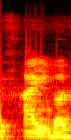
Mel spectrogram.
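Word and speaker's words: Ф: ভাষায় কি বলা হয় গোল দিয়ে মাঝখান দিয়ে ফাকা করে দিলাম হচ্ছে না আমার ভালো এইযে এটাকে আমরা বলতেছি এবং উচ্চারণটা হবে কিসের মতো?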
